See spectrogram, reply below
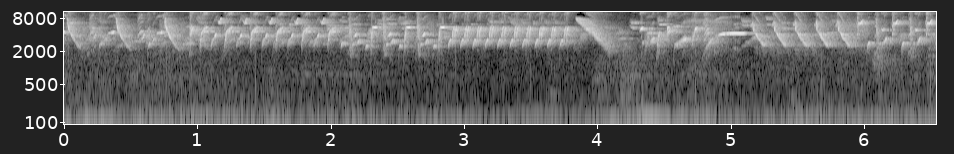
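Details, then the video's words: Goldfinch singing the campero style: bursts of chattering twitters leading into a fast, regular trill, a sweeping slide, then further bright, repeated ringing phrases. "El Jilguero BiH 15"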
